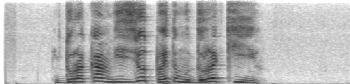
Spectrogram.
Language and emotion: Russian, angry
